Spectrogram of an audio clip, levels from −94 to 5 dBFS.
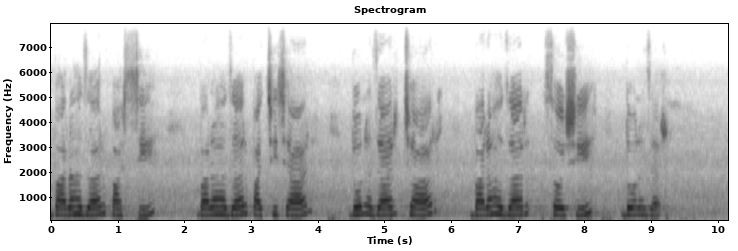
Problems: constant background noise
